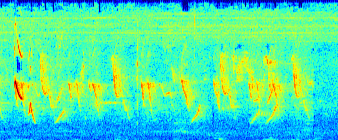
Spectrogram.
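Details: High, thin, descending chirps from saffron finches, female and male, tumbling over one another in an even stream.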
